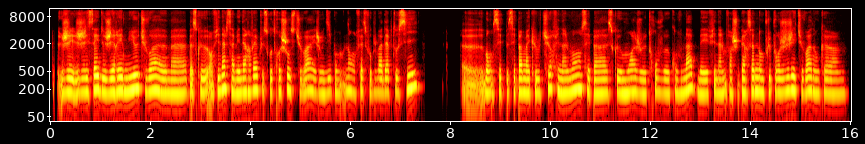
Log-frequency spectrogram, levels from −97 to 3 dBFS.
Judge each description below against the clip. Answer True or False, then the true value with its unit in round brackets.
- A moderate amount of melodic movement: False (1.6 semitones)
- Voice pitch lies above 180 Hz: False (175 Hz)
